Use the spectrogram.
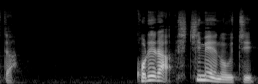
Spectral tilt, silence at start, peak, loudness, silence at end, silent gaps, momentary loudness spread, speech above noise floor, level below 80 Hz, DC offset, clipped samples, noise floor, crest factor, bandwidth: -5.5 dB/octave; 0.05 s; -2 dBFS; -20 LUFS; 0.05 s; none; 22 LU; 46 dB; -62 dBFS; under 0.1%; under 0.1%; -65 dBFS; 22 dB; 13.5 kHz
